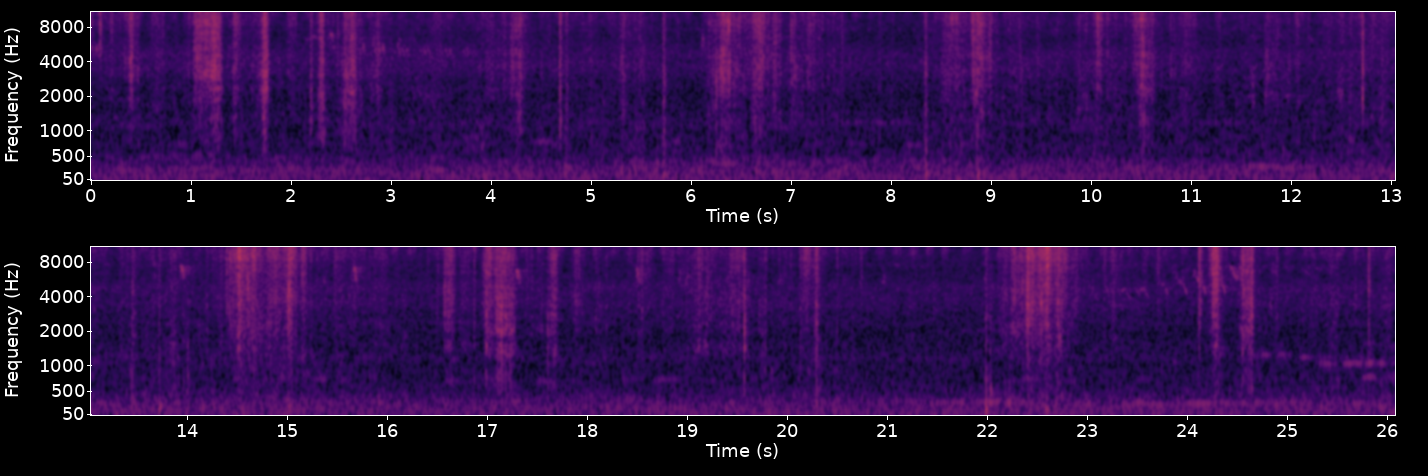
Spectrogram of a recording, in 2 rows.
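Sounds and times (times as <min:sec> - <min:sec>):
leaves rustling and crackling: 0:00.0 - 0:20.7, 0:22.0 - 0:26.0
stalks snapping: 0:14.4 - 0:15.3, 0:16.4 - 0:17.9, 0:19.0 - 0:20.4, 0:22.0 - 0:22.9, 0:24.0 - 0:25.0.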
